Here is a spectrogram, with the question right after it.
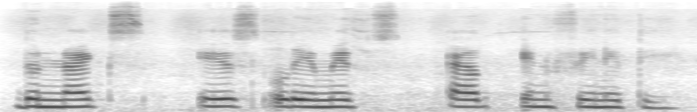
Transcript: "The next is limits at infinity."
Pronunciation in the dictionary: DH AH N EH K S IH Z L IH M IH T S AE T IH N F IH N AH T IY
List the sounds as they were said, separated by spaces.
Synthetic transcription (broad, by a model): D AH N EH K S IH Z L IH M IH T S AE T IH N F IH N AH T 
